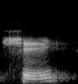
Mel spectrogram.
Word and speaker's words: chez: latin la lettre Z elle est toujours prononcé Z sauf lors- qu'elle se trouve à la fin du monde tel que chez oou le Z n'est pas prononcé de même avec tous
